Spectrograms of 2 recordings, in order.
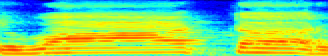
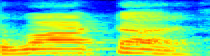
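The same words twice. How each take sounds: First: वाटर drawn out very slowly; slow model word. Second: Said in the usual way. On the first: Shown as a demonstration. Teacher models a word for learners, very slowly. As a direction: stretch वाटर out sound by sound. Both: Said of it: "वाटर देखिए".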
